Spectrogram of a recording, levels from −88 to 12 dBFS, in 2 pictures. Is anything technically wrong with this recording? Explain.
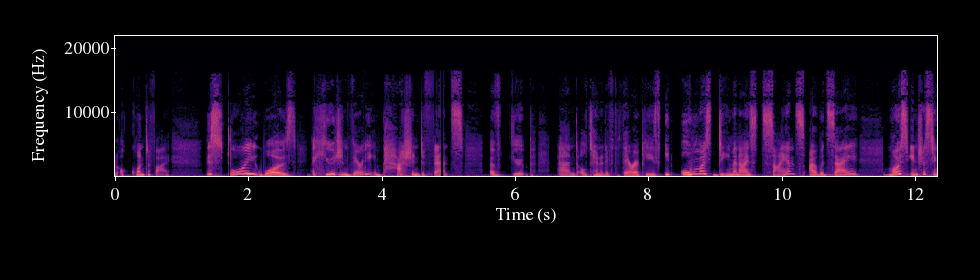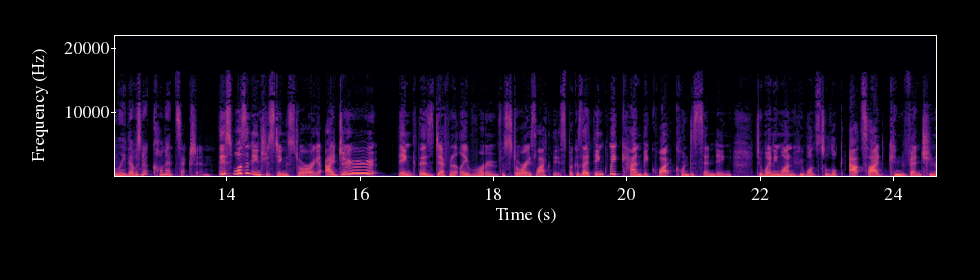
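Yes. There are four corrupt frame muted dropouts in the speech, at 1.70 to 1.74 s, 3.72 to 3.75 s, 4.88 to 4.94 s and 17.86 to 17.90 s. In each, the decoder rejected damaged compressed frames and the player substituted silence. Each gap starts abruptly and lasts about 40 to 65 ms, roughly one or two frames long, while timing stays intact.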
